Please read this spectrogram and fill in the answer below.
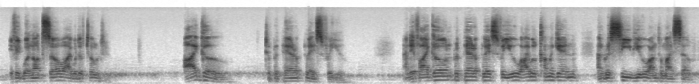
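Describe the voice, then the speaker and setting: Solemn, deep-voiced male holy teacher played by an actor. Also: fairly bright tone, slight background noise, natural voice, poor audio. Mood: solemn, tender. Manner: measured, solemn, declamatory. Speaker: actor in dramatized Bible recording. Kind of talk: dramatized scripture reading in archaic English.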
